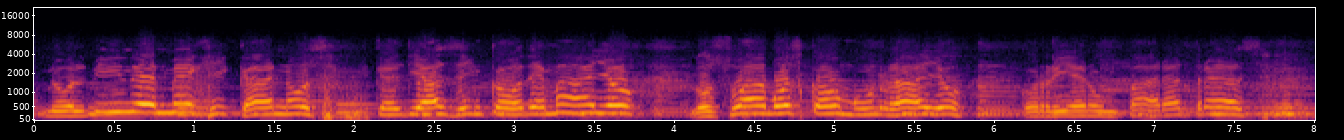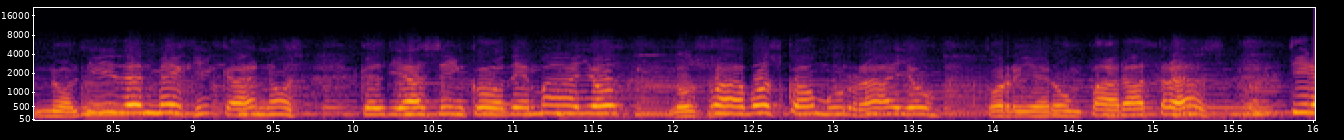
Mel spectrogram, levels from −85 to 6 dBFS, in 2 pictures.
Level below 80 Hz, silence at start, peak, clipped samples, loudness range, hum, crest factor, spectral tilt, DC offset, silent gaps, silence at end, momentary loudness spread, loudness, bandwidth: -60 dBFS; 0 s; -2 dBFS; under 0.1%; 3 LU; none; 14 dB; -8 dB/octave; under 0.1%; none; 0 s; 8 LU; -18 LUFS; 7.4 kHz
